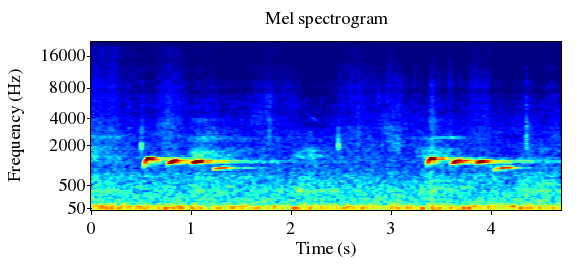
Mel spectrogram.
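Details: A wild bird singing in the mountains: a clear whistled phrase of three or four short, slightly falling notes followed by a lower trailing note, given twice about three seconds apart, with a quiet outdoor background.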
